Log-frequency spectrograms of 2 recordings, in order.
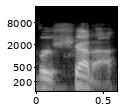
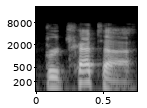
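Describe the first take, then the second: First: The ch is said as a soft sound. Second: The ch is said as a hard k. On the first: The speaker calls it wrong. "not bruschetta" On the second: The speaker calls it right. "she told me that it's bruschetta"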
